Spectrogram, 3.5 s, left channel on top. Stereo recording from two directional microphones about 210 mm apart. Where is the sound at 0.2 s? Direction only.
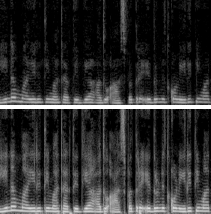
40° right (ahead or behind).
